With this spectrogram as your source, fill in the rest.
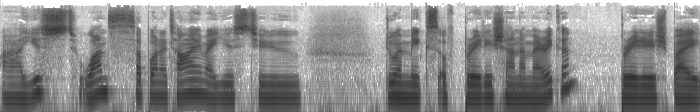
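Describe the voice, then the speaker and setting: A woman with a Spanish accent talks at a moderate pace with a fairly low pitch and ordinary pitch variation, in a very clean recording with a silent background. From Argentina. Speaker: podcaster and writer. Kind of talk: solo podcast monologue.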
